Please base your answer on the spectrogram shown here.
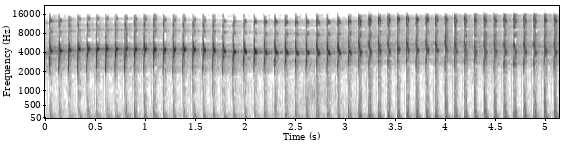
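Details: Long ngekek trill from a lovebird, meant to set other lovebirds singing: a very regular, sharp, high-pitched pulsing, around four beats a second, that stays strong and steady throughout.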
